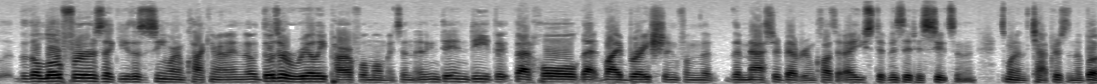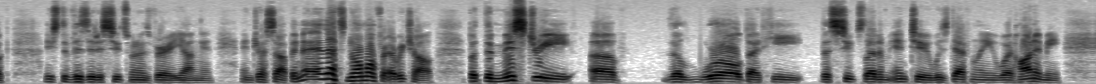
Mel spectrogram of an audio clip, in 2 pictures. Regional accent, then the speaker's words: Montreal, Quebec, Canada; also born or lived in Vancouver; So we came from Montreal, and when my father divorced, he came out to Vancouver, and then I followed him

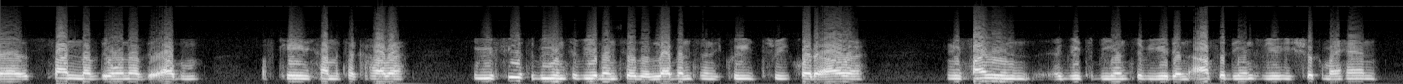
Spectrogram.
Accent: Singapore; I'm from Singapore

